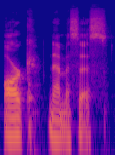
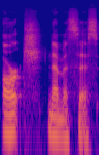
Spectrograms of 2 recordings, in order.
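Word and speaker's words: Archnemesis: have now grown into Arc Nemesis or arch nemesis if you prefer that pronunciation it's just more advanced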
